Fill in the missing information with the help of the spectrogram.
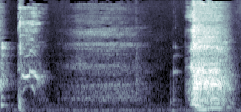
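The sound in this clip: Coughing from a tickle in the throat: a short sharp cough, a pause, then a longer, louder and harsher cough burst near the end.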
